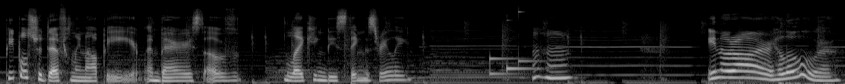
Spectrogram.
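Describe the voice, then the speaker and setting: A woman's voice: fairly low pitch, big pitch swings, normal speed, pauses often, darkish tone. A woman livestreamer chatting casually while gaming, in a playful, cute anime-streamer manner. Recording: music playing behind the voice. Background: music.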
